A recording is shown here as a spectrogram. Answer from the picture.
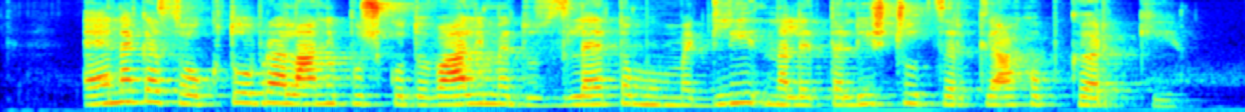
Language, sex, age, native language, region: Slovenian, female, 30-49, Slovenian, Savinja region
